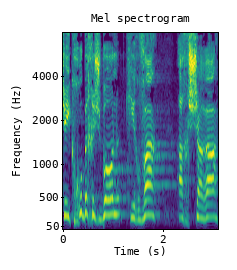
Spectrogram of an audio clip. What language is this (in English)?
Hebrew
